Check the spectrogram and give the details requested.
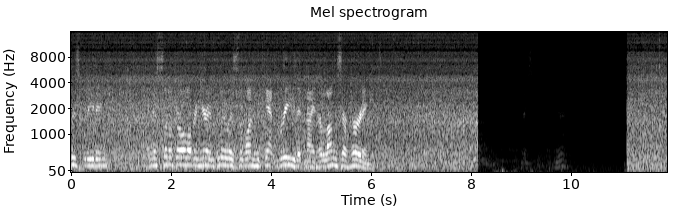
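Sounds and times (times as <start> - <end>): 
heavy rain pouring down: 0.0 - 8.2, 11.1 - 11.9
speech: 0.1 - 0.9, 1.6 - 6.2.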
